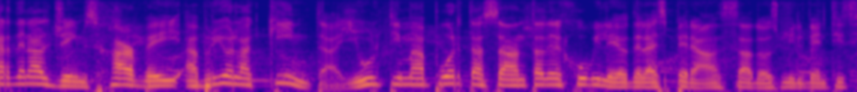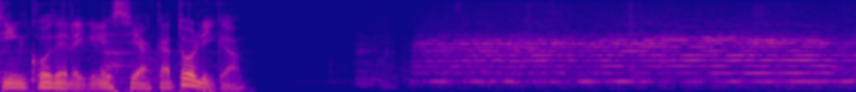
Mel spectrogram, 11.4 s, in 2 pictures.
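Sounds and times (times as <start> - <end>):
speech: 0.0 - 7.4
shofar ram's horn blown in one long blast: 8.4 - 11.4.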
